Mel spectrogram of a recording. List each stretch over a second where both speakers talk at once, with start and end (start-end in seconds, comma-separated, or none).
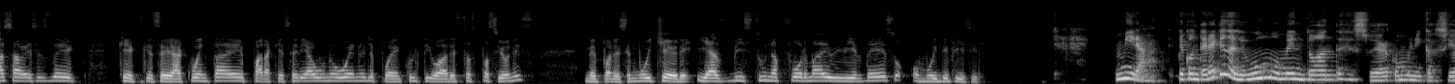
none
